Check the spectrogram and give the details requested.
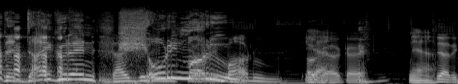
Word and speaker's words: Daiguren Hyorinmaru: But don't be asleep on Hitsugaya's Daijurin Hero. I can't say that shit. I fucking knew you wasn't gonna be able to pronounce that shit. It's the Daiguren Hyorinmaru.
